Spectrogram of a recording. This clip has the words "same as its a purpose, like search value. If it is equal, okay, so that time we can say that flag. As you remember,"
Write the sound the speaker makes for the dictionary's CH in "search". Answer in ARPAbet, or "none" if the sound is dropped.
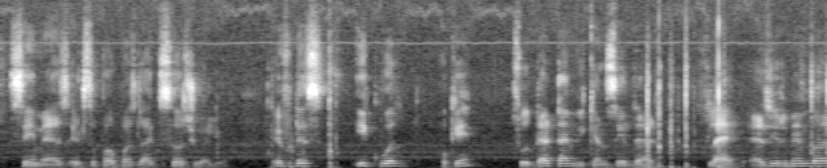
CH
